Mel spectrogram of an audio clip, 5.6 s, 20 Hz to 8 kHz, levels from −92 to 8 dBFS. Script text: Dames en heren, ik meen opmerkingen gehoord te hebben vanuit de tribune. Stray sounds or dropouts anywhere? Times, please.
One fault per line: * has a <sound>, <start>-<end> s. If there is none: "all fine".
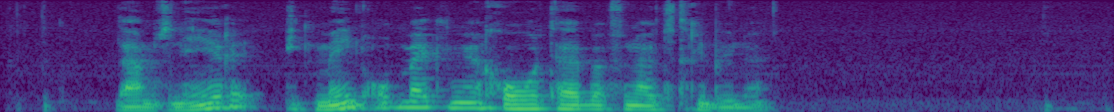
all fine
